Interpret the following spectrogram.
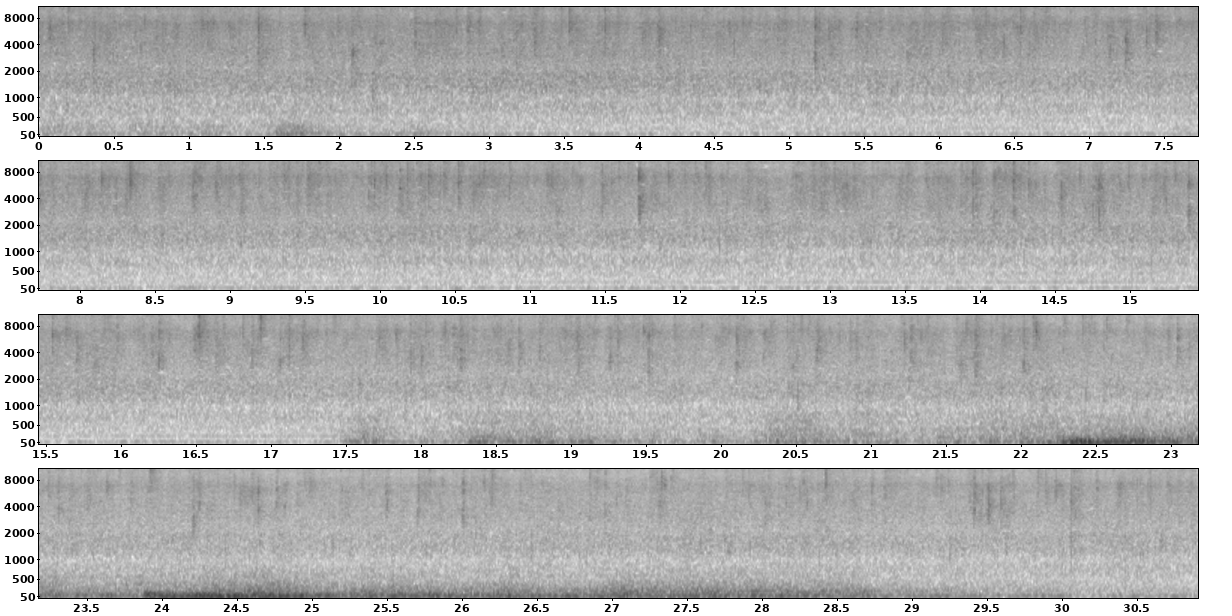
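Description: Steady hard rain with a thunderstorm overhead: a short low rumble about two seconds in, then a long rolling peal of thunder that starts past the halfway mark, is loudest near the end, and dies away.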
